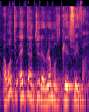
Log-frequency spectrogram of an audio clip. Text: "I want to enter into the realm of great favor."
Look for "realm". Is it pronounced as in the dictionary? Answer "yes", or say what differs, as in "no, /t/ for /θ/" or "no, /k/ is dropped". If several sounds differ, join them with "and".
no, /l/ is dropped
